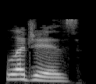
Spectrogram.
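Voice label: "ledges", British English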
